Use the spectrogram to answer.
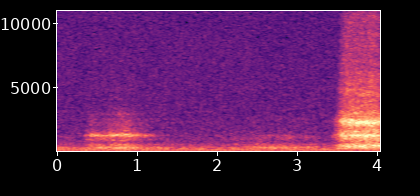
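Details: Adult man (dad) snoring in sleep, recorded at night: a soft, rough snore on breathing in, then a louder snorting breath about three seconds later.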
